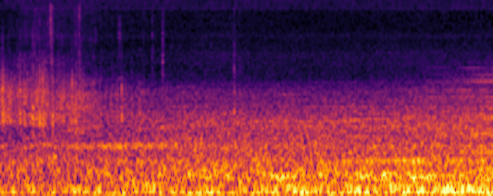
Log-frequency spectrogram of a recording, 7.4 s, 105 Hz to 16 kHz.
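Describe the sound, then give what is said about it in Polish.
An electric, zero-emission BMW i3 car drives with a steady, low rumble of road and wind noise that stays even and moderately loud throughout, with no voices. “Tak brzmi elektryczne, zeroemisyjne BMW i3.”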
